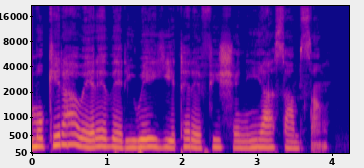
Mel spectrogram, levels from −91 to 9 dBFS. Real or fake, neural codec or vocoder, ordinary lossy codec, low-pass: fake; vocoder, 44.1 kHz, 128 mel bands every 512 samples, BigVGAN v2; none; none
